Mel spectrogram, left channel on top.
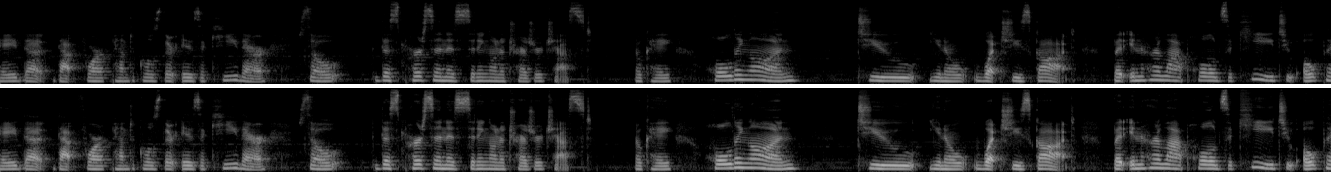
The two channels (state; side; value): quieter; left; 5.5 dB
